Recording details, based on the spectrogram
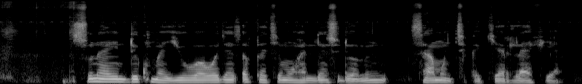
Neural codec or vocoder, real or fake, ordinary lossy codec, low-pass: none; real; none; none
